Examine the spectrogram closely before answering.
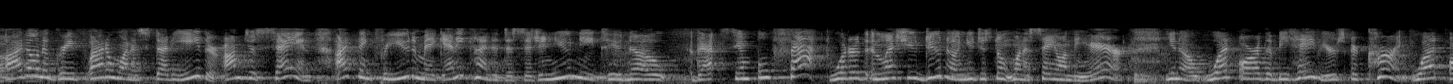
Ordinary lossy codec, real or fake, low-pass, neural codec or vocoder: MP3, 32 kbps; real; 5.4 kHz; none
